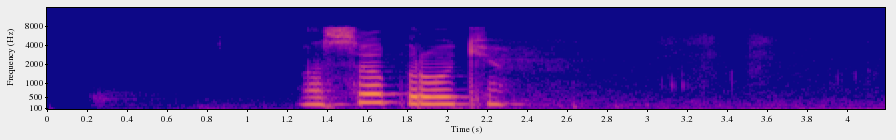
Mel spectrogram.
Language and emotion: Russian, neutral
